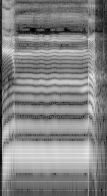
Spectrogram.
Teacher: Jadi biar Bunda tidak bingung ayah Bunda samakan aja semua guna huruf yang keluar dari hidung samakan aja ditahan dua ketukan lambat dan didengungkan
